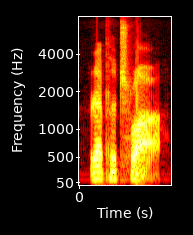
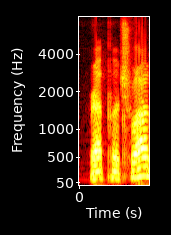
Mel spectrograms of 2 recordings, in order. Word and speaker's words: repertoire: what we pronounce let's pronounce let's learn to pronounce together uh rappertra yeah repertoire rapper trial repertoire means all music or plays etcetera that you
